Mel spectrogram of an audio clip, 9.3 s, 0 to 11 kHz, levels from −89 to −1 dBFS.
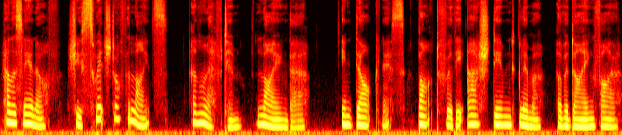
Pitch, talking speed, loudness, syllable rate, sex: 165 Hz, 155 wpm, -18 LUFS, 4.3 syllables/s, female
